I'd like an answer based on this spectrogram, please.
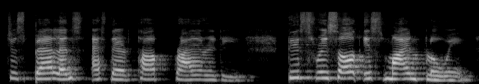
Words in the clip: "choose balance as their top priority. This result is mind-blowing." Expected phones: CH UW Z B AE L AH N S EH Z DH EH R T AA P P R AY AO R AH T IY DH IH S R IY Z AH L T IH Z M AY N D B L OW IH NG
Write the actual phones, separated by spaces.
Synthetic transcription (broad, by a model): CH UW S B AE L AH N S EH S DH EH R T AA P P R AY AO R AH T IY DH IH S R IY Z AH L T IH S M AY N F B L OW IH NG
